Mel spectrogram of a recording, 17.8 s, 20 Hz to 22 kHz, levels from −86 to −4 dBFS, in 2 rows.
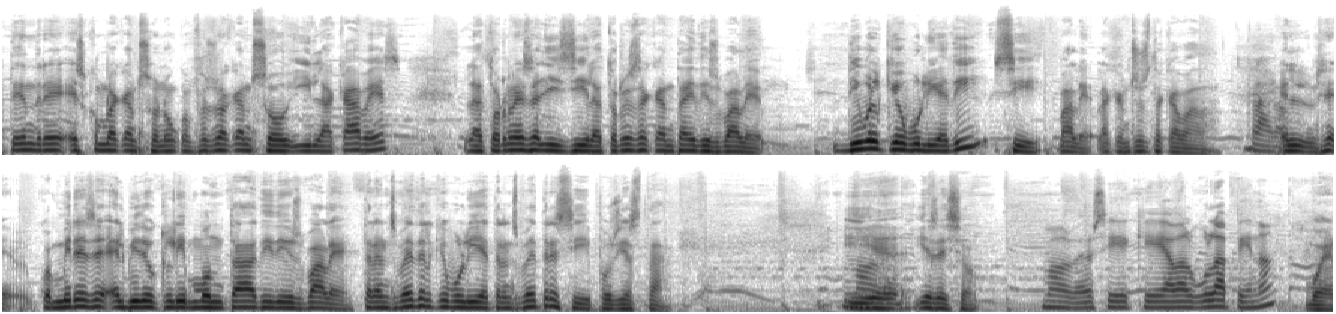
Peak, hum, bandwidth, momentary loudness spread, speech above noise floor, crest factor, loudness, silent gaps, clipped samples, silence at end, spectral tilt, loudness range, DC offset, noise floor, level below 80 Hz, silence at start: -2 dBFS; none; 14.5 kHz; 11 LU; 24 dB; 18 dB; -20 LUFS; none; under 0.1%; 0 s; -7.5 dB/octave; 5 LU; under 0.1%; -43 dBFS; -50 dBFS; 0 s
